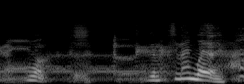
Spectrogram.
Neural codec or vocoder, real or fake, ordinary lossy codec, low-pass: codec, 16 kHz, 0.5 kbps, FreqCodec, larger model; fake; none; 7.2 kHz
